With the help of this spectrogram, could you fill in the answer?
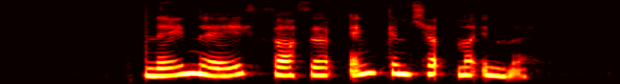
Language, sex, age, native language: Icelandic, female, 20-29, German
